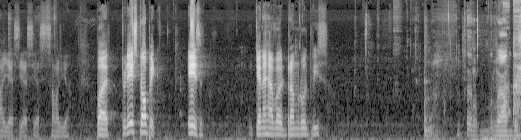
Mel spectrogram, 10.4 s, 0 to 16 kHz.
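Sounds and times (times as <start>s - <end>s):
speech: 0.0s - 4.2s, 5.0s - 6.6s, 9.3s - 10.4s
person drinking water: 7.2s - 9.7s
wet gulp: 7.3s - 9.6s.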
